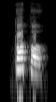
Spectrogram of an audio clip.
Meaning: 1. bat (flying mammal) 2. a traitor
- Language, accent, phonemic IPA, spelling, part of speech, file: Swahili, Kenya, /ˈpɔ.pɔ/, popo, noun, Sw-ke-popo.flac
